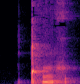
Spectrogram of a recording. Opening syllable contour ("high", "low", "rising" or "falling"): low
